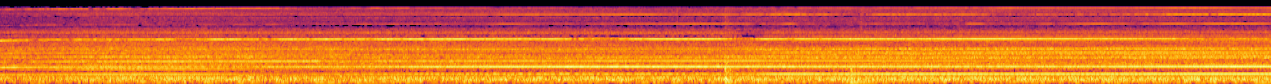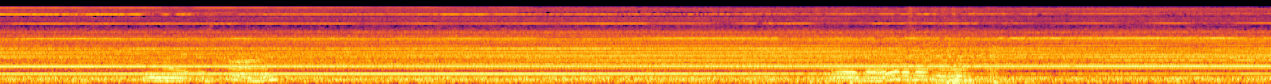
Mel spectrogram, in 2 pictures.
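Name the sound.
electric pump inflating an AlwayzAire air mattress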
